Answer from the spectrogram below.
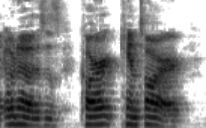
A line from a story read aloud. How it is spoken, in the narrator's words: not sarcastically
